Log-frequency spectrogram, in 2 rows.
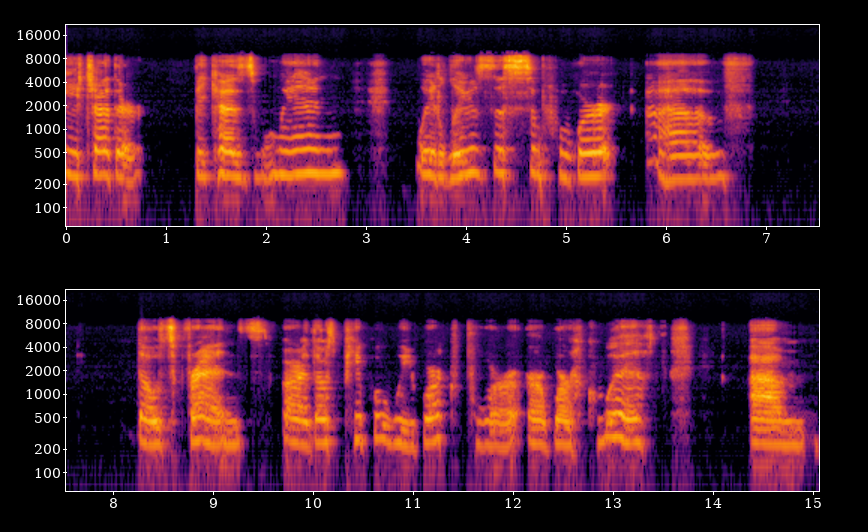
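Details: Ataxic dysarthria in a woman with acquired cerebellar ataxia following a brain tumor at age 18; initially told non-progressive, now deteriorating, with speech affected.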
